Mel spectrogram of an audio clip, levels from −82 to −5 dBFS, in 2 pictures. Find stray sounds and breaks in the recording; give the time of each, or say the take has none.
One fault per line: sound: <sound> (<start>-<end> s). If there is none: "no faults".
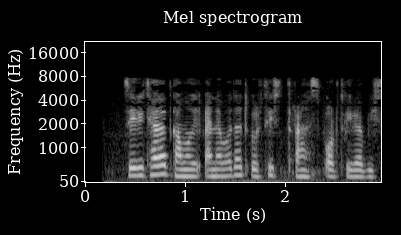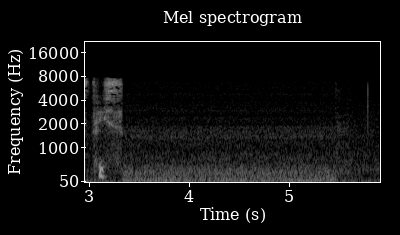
no faults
